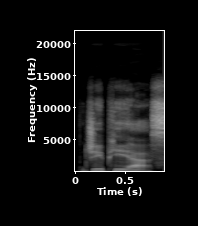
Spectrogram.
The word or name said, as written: GPS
